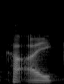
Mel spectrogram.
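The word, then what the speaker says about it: Ka'ai: The other person that took off the team is the creative director, Kai Clooney. And no, I wasn't stuttering there because the name is spelled Ka'a apostrophe AI.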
